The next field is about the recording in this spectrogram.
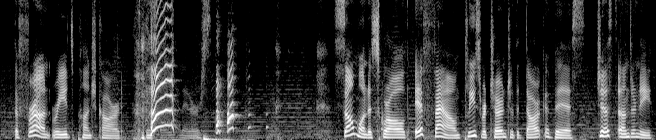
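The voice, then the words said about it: Attempted American accent. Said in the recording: “I'm going to try it in an American accent now ... Well, you need that as German.”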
